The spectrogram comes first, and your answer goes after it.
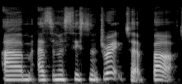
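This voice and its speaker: A woman's voice: medium pitch, level tone, fast, fairly bright tone, no echo, clean studio sound. A woman speaking as a podcast guest, telling her story in a casual, conversational way. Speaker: podcast guest, digital marketing trainer.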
